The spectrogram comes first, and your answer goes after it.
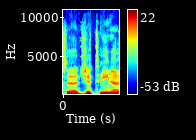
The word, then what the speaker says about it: Gattina: that no that's good gentina it's italian so the g more is like a j i guess you'd say all right well very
